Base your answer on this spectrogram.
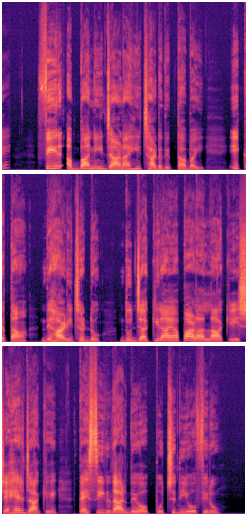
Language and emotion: Punjabi, neutral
